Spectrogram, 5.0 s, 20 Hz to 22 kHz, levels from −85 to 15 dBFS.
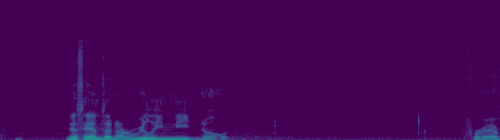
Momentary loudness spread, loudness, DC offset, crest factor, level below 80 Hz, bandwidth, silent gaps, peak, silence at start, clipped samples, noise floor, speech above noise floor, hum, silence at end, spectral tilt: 16 LU; -39 LUFS; under 0.1%; 20 dB; -74 dBFS; 15.5 kHz; none; -24 dBFS; 0.15 s; under 0.1%; -76 dBFS; 37 dB; none; 0 s; -8 dB/octave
